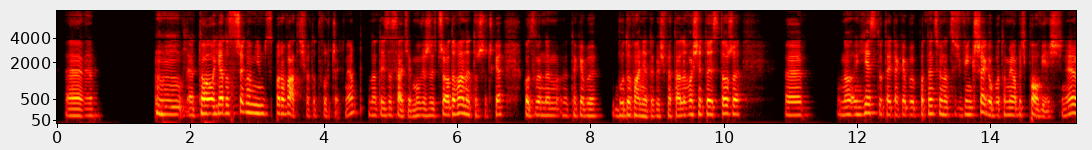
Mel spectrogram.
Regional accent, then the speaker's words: Ujście, Greater Poland, Poland; also born or lived in Poznań; w Ujściu, czyli w mojej rodzinnej miejscowości

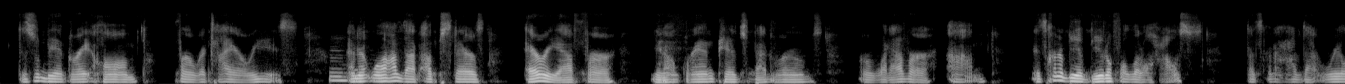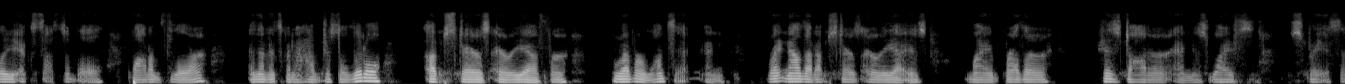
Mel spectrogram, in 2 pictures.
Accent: Pleasantville, Iowa, United States; I bought a house in my hometown

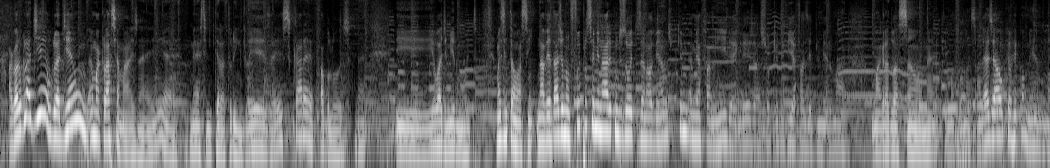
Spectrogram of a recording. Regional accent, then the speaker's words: Rio de Janeiro, Brazil; eu sou do Rio de Janeiro, sou, sou da cidade do Rio de Janeiro, sou carioca mesmo

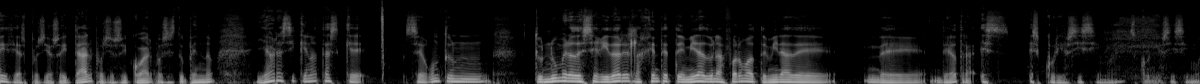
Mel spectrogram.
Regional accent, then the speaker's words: Spain; como españoles que somos

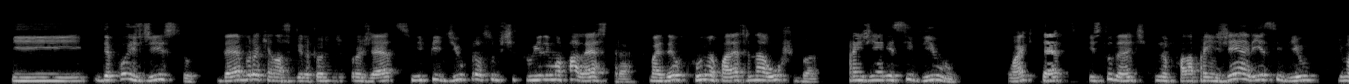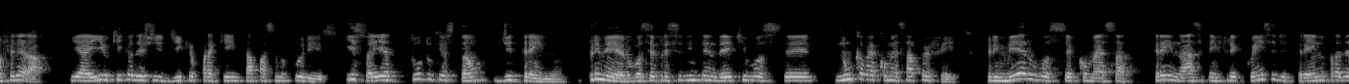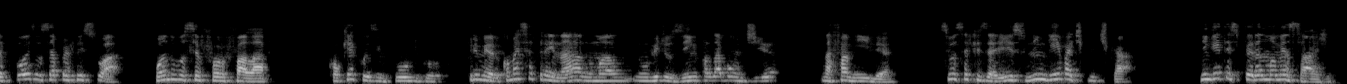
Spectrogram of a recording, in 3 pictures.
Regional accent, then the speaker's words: interior of São Paulo, Brazil; accent: São Paulo interior R; now in Bahia, Brazil; Eu sou do interior de São Paulo, então se você perceber meu R de vez em quando, vai ser um porta

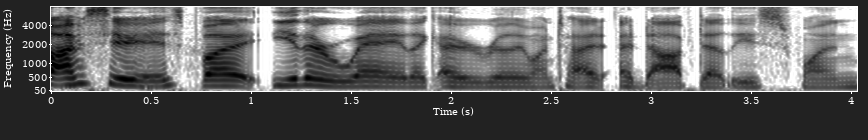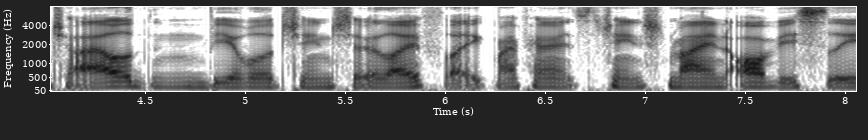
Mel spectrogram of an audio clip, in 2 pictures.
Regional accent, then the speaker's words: Peoria, Illinois, United States; also born or lived in Novosibirsk, Russia / Wisconsin; I'm from the Peoria, Illinois area

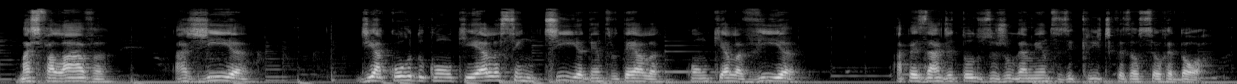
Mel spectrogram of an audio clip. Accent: Brazil

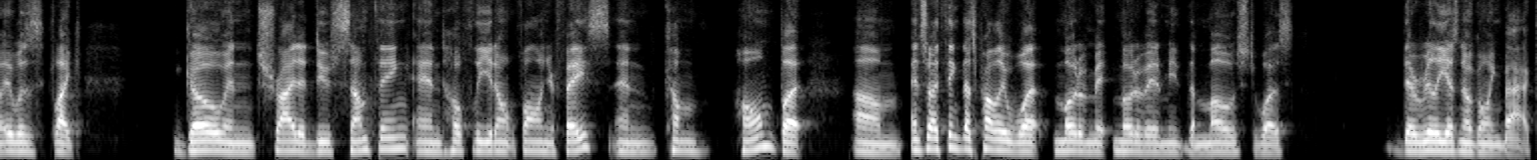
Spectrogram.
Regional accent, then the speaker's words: Missouri, United States; moved away as an adult; now in Nashville, United States; I'm from Missouri

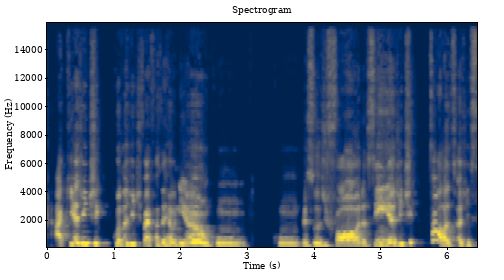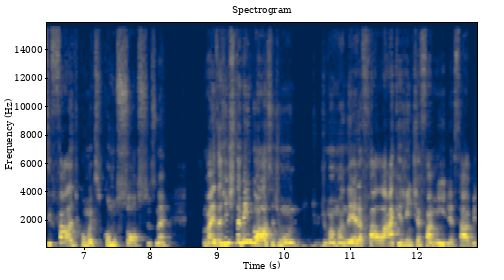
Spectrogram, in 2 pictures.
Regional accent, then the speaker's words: Greater São Paulo, Brazil; moved away as an adult; now in Florianópolis, Brazil; Somos paulistas do interior, é da Grande São Paulo

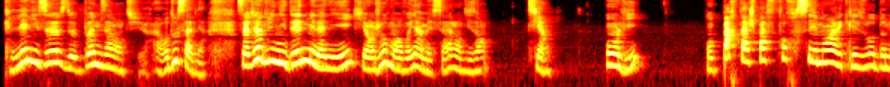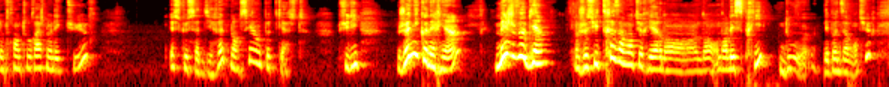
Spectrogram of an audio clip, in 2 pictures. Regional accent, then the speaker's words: Liège, Wallonia, Belgium; Nous venons toutes les deux de Liège

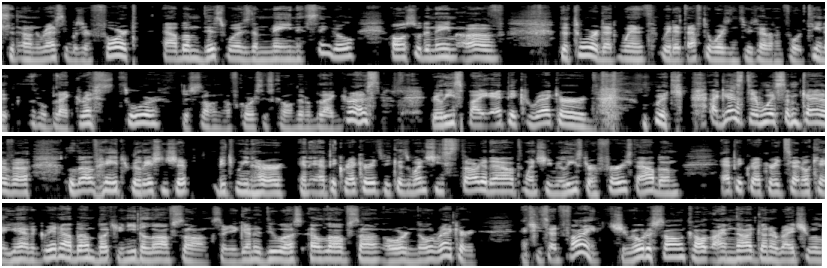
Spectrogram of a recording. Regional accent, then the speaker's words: Montreal, Quebec, Canada; in my hometown, in Montreal

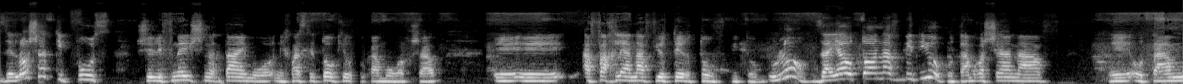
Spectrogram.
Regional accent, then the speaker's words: Israel; אנחנו כישראלים

